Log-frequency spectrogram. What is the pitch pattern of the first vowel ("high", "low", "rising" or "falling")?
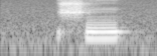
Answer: high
